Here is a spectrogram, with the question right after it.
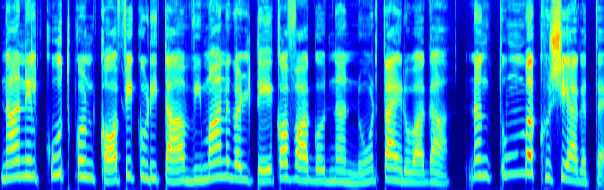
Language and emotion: Kannada, happy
